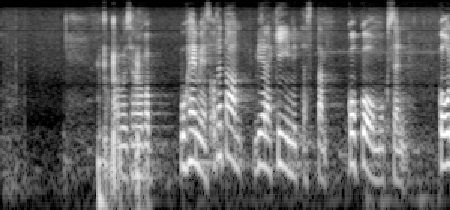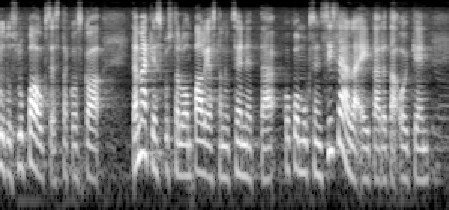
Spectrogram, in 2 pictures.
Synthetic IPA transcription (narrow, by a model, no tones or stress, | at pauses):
ɑ̰rʋojsɑrowʋɑpuɦe̞mːiesot̪e̞t̪ɑːnʋie̞lækiːnːit̪t̪æst̪æko̞ko̞ːmukse̞nko̞wlut̪uslupɑukse̞st̪ɑko̞skɑ | t̪æmæke̞skust̪e̞luo̞mpɑljɑst̪ɑnut̪se̞ne̞t̪ːæko̞koːmukse̞nsisælːæ̰ʔe̞jt̪ɑret̪ɑ̰ʔo̞̰jk̟eːn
